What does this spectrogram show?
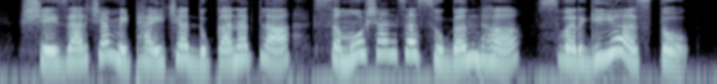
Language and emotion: Marathi, happy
